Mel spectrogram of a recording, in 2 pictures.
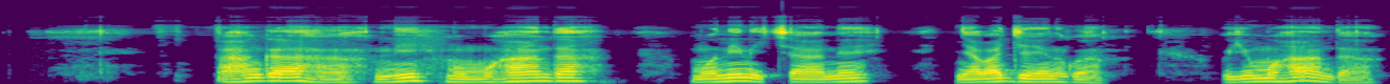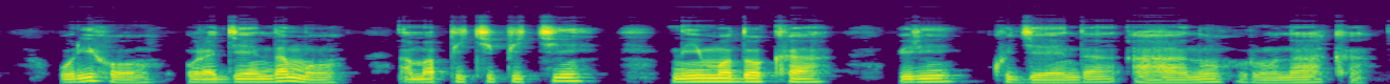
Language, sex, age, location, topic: Kinyarwanda, male, 25-35, Kigali, government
